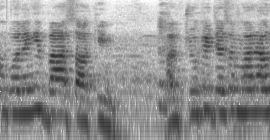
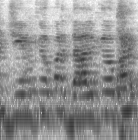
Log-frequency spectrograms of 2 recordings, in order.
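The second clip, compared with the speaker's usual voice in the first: ordinary talk, nothing marked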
